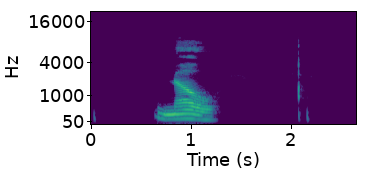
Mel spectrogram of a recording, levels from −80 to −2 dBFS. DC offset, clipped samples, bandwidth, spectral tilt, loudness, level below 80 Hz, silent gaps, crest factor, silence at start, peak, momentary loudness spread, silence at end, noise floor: under 0.1%; under 0.1%; 10 kHz; -5 dB/octave; -29 LUFS; -80 dBFS; none; 22 dB; 0.65 s; -12 dBFS; 21 LU; 1.4 s; -67 dBFS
